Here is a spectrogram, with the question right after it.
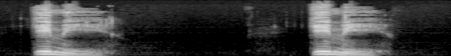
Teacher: Well, gimme is a contraction of give me. Simply, we remove the v sound in give and join the 2 words together.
